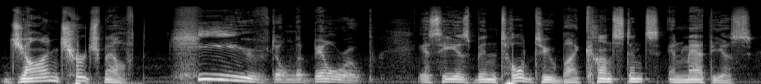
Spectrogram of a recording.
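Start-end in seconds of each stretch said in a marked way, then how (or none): none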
